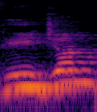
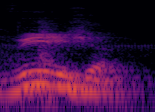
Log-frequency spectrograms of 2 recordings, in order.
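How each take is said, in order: First: The middle consonant is a hard j sound. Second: The middle consonant is a soft zh sound. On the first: The speaker calls it wrong. "আমি ভিজন বলি নাই" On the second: The speaker calls it right. "আমি বলছি ভিশন"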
